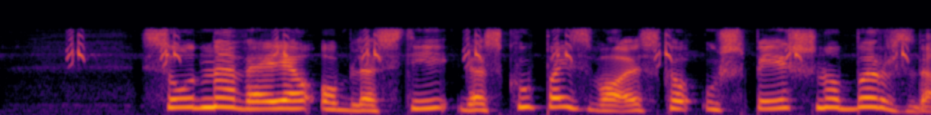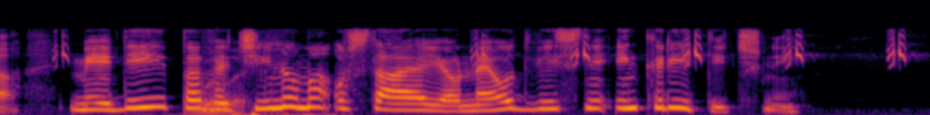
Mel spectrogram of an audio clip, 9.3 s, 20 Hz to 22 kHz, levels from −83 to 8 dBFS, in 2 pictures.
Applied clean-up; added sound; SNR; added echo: none; Bird vocalization, bird call, bird song; 15 dB; none.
